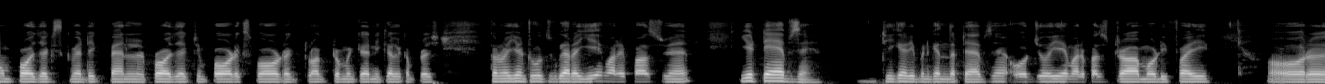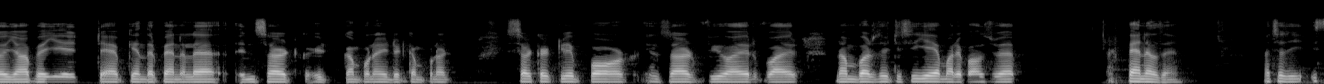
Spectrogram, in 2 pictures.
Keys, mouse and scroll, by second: 5.4 click, 13.8 click, 22.6 click, 22.6 click.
